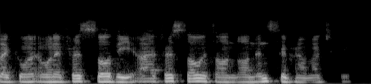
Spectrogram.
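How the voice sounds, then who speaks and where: Intonation stays fairly even. There is a somewhat breathy quality to the voice. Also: man. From Lebanon, Beirut. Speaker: marketing professional at consumer goods company. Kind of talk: casual chat.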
